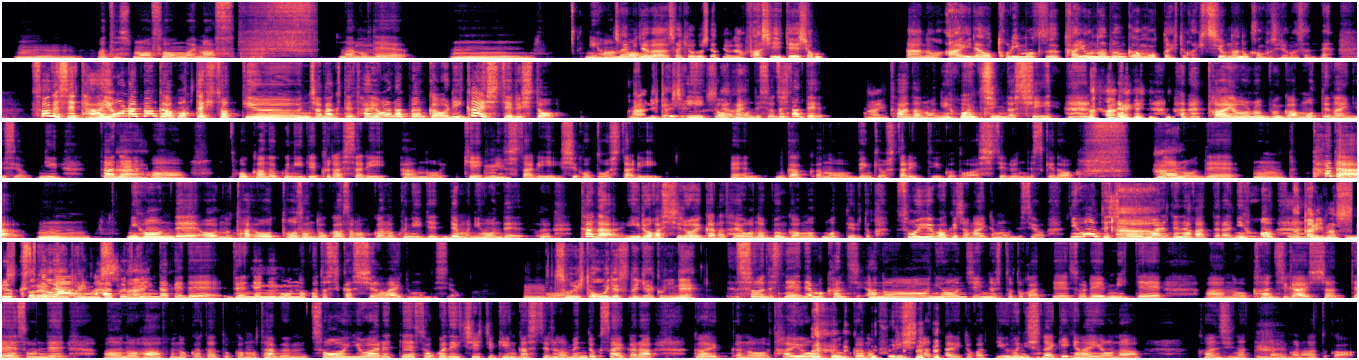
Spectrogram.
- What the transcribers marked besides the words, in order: laughing while speaking: "日本人だし"; laughing while speaking: "はい"; unintelligible speech; other noise; laugh
- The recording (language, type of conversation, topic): Japanese, podcast, 多様な人が一緒に暮らすには何が大切ですか？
